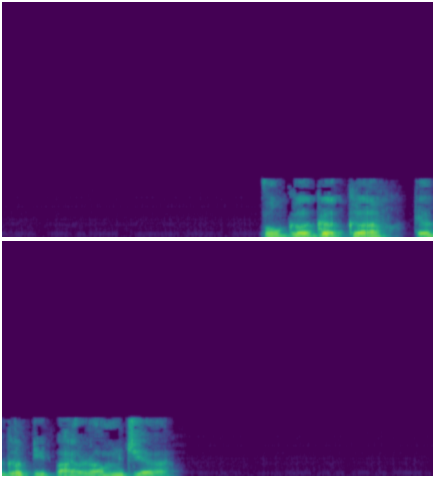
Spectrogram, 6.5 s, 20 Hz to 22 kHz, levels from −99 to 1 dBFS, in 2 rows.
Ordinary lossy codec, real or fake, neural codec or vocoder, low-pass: MP3, 24 kbps; fake; codec, 24 kHz, 1.5 kbps, HILCodec; 5.4 kHz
